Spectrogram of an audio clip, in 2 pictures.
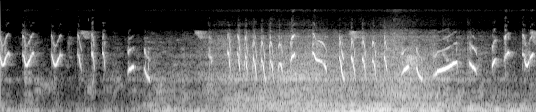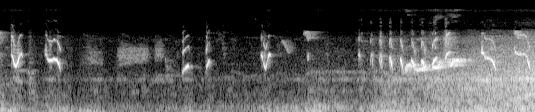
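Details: Abbott's babbler master song for training contest songbirds: bursts of rapid, sharp chirps and upslurred whistles in changing phrases, pausing between bouts, with a faint low hum.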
